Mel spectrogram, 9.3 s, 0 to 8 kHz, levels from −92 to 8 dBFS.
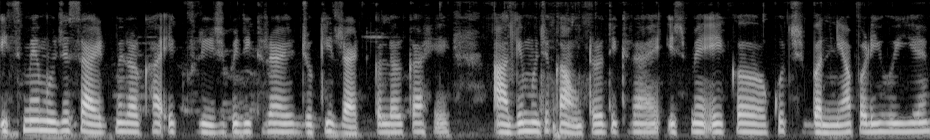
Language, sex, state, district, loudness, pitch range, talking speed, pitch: Hindi, female, Uttar Pradesh, Hamirpur, -17 LUFS, 170-185 Hz, 195 wpm, 180 Hz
